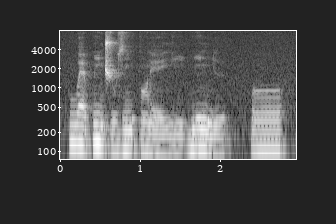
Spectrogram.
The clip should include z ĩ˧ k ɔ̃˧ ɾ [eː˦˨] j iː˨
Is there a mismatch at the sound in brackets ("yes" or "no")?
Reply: yes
